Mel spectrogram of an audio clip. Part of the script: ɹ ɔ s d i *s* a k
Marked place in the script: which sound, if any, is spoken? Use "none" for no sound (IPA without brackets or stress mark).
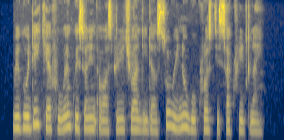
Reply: s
